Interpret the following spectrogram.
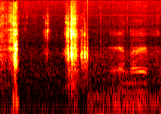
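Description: Handling noise from a dashcam being turned on its mount by hand: two sharp crackling knocks close on the microphone, about three quarters of a second apart, the second the louder.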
